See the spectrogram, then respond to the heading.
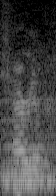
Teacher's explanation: karaoke you notice has two stresses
